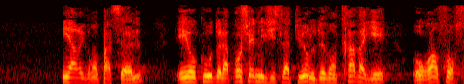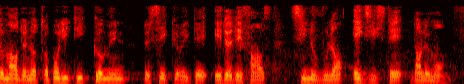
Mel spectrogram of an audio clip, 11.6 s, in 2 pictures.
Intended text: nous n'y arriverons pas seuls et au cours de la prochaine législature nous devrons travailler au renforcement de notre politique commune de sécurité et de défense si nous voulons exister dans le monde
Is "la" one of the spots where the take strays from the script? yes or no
no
